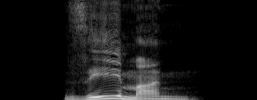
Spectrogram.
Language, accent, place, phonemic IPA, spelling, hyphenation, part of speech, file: German, Germany, Berlin, /ˈzeːman/, Seemann, See‧mann, noun, De-Seemann.ogg
- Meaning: 1. sailor (worker on a ship) 2. seaman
